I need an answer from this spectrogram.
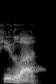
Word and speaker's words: Thiel: Say, my last name is Thiel, T as in Thomas, Hiele. In German, pronounced Tila.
